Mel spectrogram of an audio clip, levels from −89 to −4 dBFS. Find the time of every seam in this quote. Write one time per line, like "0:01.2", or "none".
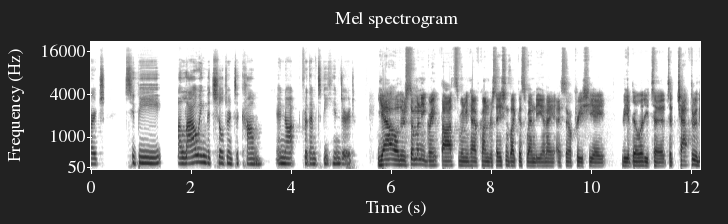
0:05.6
